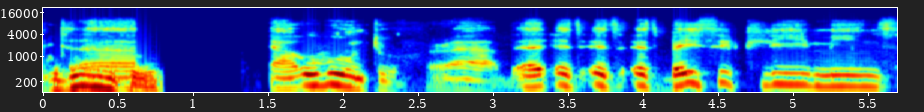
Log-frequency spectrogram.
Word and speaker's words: Ubuntu: Yeah, so basically Ubuntu, it's pronounced Ubuntu, right? Ubuntu.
